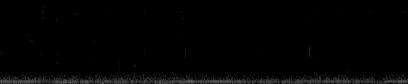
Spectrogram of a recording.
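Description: Guinea pigs chewing fresh grass, a faint, rapid crunching and ticking over a steady low hum, with a few faint bird chirps.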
